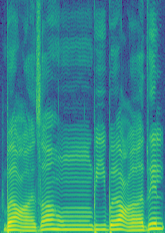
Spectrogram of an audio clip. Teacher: ہم کی آواز کو ہم نے ناک میں لیا · جب میم ساکن کے بعد با ہے تو یہ ہمارا دوسرے نمبر کا قاعدہ ہوگا، اور یہاں پر ہمارے اخفاء بھی ہوگا اور غنہ بھی ہوگا۔ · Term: اخفاء شفوی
